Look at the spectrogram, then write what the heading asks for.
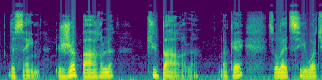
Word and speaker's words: parles: it is je parle, parle. So remember, we put it, okay, but then we don't really pronounce it, je parle, okay. Then for tu, you will have to put es, okay, phonetically tu parles.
